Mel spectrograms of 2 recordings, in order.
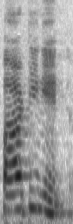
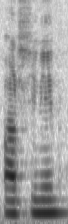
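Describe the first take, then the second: First: The middle consonant is a t sound. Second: The middle consonant is an s sound.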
